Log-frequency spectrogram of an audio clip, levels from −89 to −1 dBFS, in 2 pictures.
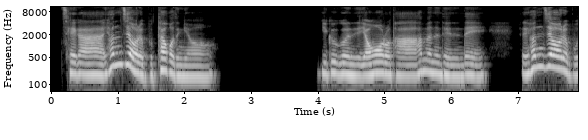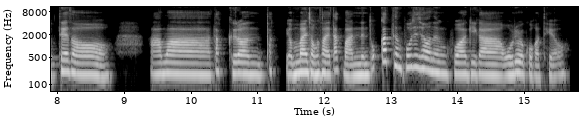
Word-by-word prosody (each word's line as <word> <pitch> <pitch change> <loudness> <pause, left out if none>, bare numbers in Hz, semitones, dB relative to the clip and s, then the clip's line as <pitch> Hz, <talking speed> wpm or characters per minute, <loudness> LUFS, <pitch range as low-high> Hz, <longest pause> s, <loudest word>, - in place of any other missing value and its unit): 제가 175 -3 0
현지어를 300 - +3
못하거든요. 160 -4 -1 1.5
미국은 185 -2 -2
이 165 0 -4
영어로 180 +2 +3
다 165 -1 -1
하면은 205 -3 -2
되는데 165 0 -4 0.5
네 180 0 -2
현지어를 275 -3 +3
못해서 175 -2 -1 0.5
아마 180 -1 +1
딱 215 0 -8
그런 185 -3 -1
딱 215 +2 -12
연말 190 +3 +4
정산에 185 -1 +1
딱 235 +1 -3
맞는 170 +1 +1
똑같은 290 - 0
포지션은 245 -9 0
구하기가 175 -2 0
어려울 175 +3 -1
것 170 -1 -6
같아요. 165 +2 -9
180 Hz, 245 characters per minute, -22 LUFS, 170-205 Hz, 1.5 s, 연말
